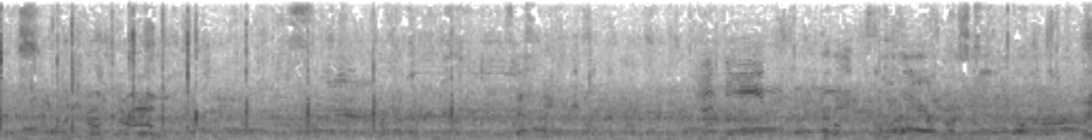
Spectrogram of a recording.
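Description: Crowd chatter in the stands of a baseball stadium: many spectators talking at once in a steady babble, with no one voice standing out.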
